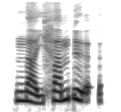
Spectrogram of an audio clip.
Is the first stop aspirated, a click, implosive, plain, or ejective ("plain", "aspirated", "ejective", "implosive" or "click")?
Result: implosive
